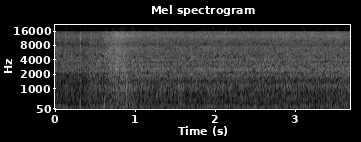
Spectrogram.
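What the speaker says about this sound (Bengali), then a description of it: "কড়াটা গরম হয়ে গেছে কড়ার মধ্যে আগে টমেটো দিয়ে দেব টমেটো দিয়েছি" Tomatoes dropped into a hot, oil-free wok for a chicken curry give a steady, close hiss of steam and sizzle, swelling briefly near the start, with no talk.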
